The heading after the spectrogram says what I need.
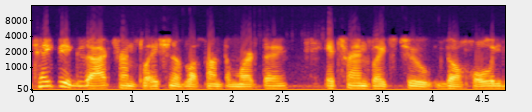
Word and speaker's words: La Santa Muerte: So how did my pronunciation, La Santa Muerte, is that right? You actually pronounced that perfectly.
